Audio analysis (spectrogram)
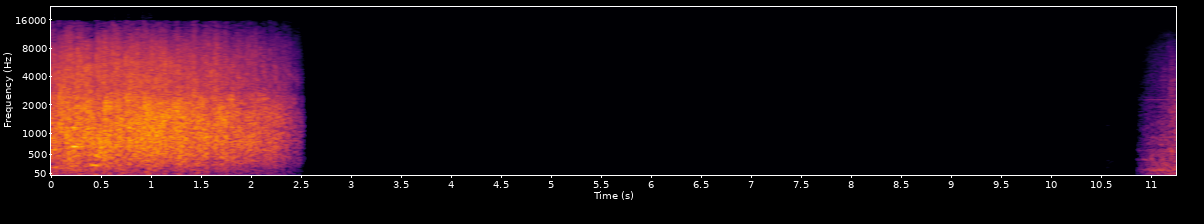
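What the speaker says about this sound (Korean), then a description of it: "예, 박수 부탁드리겠습니다." Audience applause at a lecture on the Park Chung-hee era, a loud burst of clapping that lasts about two seconds and stops abruptly, followed by silence.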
